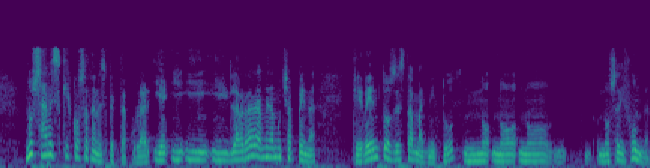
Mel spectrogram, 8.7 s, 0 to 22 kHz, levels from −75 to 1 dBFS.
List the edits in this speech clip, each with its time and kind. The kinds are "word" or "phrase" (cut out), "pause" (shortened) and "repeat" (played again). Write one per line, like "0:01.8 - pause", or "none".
none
